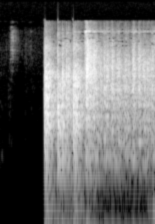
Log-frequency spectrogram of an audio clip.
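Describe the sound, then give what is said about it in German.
A handful of coins, four euros in all, spills out of a wallet and clinks together in a bright metallic jingle, starting abruptly after a short silence and rattling on for over a second. “Das sind jetzt vier Euro, ja, ja.”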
